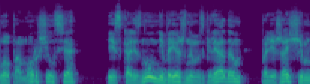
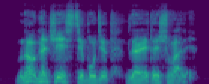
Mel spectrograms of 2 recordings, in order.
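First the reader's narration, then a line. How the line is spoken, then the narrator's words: Hoarse. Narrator (Russian): хрипло сказал он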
